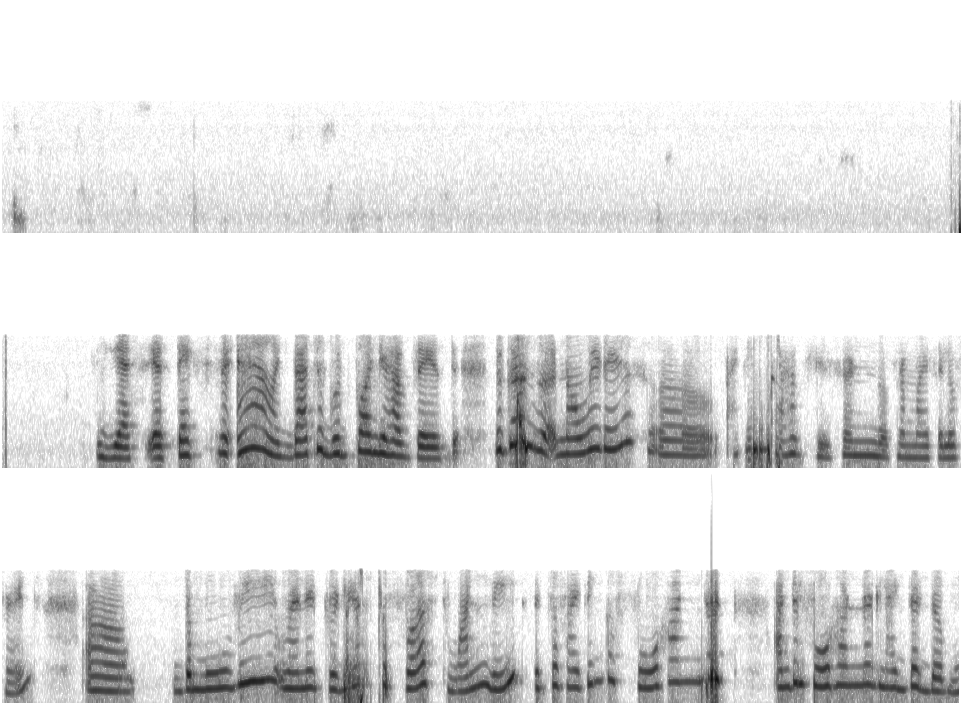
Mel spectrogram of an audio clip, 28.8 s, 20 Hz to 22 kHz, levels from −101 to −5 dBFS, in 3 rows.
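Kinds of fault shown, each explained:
GSM full-rate codec: the whole clip went through the old GSM full-rate coder. It rebuilds the voice from a vocal-tract model fed by sparse regular pulses, so the speech has that buzzy, gravelly edge throughout. The band runs roughly 200 Hz to 3.6 kHz, so there's no air up top.
GSM bit errors: corrupted bits got into the decoder, so the filter, pitch and gain values come out wrong for short stretches. You hear squawks, pops and gargling at 9.48–9.64, 14.72–14.85, 17.05–17.60, 22.58–23.11 and 26.13–26.38 s.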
